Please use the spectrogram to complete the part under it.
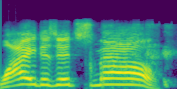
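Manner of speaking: mock, very high, stretched-out shout. Repeating the question just yelled at the driver: repeating a yell at the driver. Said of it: "I literally yelled at the driver".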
